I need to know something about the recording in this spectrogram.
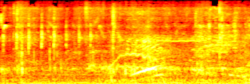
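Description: A horse on Büyükada, Istanbul, one of the former phaeton horses bought by the Istanbul Metropolitan Municipality, lets out a single wavering whinny partway through, rising then falling in pitch, over a busy outdoor background with light knocking and clopping sounds at the start.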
